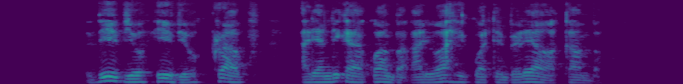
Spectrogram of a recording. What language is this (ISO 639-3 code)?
swa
